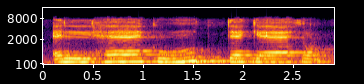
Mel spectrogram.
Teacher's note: التكاثر هنا الراء مفخمة لأنها ساكنة قبلها مضموم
